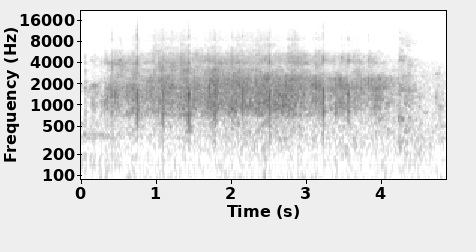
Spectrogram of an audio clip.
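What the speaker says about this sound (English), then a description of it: "Let's give another round of applause here." An audience at a Navajo Nation presidential candidates forum at a university claps in a steady round of applause that swells and then tapers off, with a few louder individual claps standing out.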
